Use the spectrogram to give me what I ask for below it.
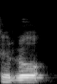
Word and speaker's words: rho: It is denoted by symbol RS or the Greek letter and pronounced as rho.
